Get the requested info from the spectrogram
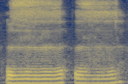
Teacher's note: z is the voiced sound z z i can feel that vibration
